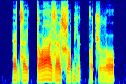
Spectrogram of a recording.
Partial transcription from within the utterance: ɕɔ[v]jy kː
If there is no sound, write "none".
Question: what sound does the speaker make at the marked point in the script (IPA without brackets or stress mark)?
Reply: b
